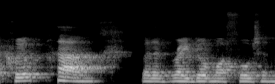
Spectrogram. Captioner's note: laughs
